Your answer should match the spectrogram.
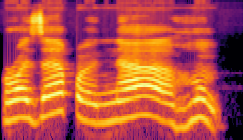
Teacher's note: रज़क़नाहुम, हम नहीं है ये, ह, हा अक्सर हलक से अदा होगा। हलक के सबसे नीचे गहराई वाले हिस्से से सीने की जानिब से ह अदा होगा गहराई के साथ, ठीक है। सांस की आवाज़ नहीं आनी चाहिए।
